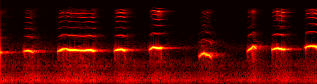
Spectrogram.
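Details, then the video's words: Pet cockatiel singing indoors: a quick series of clear, level whistled notes with bright overtones, about eight short phrases in three seconds, one lower, downward-slurred note in the middle; faint low rumble underneath. "Naughty Cockatiel singing"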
